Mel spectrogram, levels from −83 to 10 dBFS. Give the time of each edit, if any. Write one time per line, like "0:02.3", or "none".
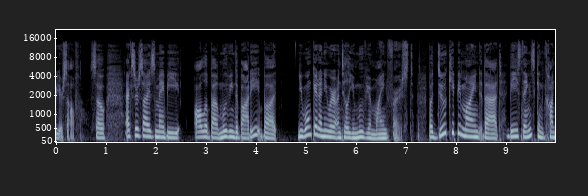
0:07.4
